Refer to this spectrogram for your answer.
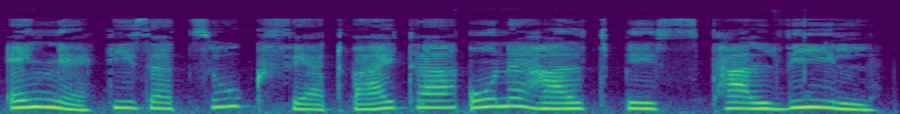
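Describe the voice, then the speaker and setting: A woman making formal, scripted train announcements over the intercom, setting each station name apart in a measured way. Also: medium pitch, over loud music.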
